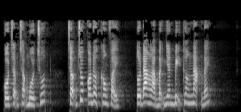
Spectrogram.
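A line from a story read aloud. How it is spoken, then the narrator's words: Pained cry. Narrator (Vietnamese): Dương Đông suýt xòa, đau đớn hét lên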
